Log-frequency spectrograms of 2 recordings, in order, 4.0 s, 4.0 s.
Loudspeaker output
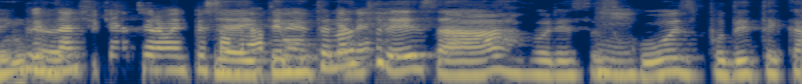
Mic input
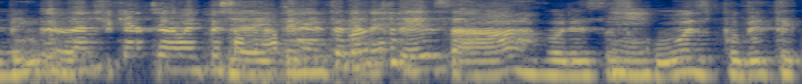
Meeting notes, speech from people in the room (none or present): none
